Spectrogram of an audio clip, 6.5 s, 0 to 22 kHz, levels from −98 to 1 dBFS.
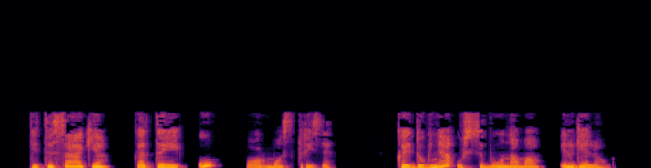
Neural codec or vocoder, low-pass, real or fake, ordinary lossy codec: codec, 16 kHz in and 24 kHz out, 1 kbps, XY-Tokenizer; 7.2 kHz; fake; MP3, 32 kbps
